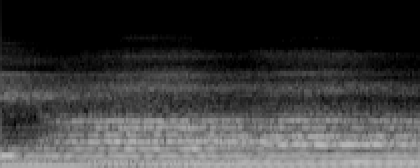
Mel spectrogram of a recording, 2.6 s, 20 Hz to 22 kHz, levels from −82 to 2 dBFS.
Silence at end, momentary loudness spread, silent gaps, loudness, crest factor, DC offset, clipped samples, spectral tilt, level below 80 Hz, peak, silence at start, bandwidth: 0 s; 4 LU; none; -24 LUFS; 12 dB; under 0.1%; under 0.1%; -9.5 dB/octave; -36 dBFS; -12 dBFS; 0 s; 6.6 kHz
